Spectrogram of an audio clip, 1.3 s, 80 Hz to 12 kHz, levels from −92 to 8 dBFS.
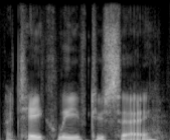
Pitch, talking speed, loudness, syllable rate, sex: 110 Hz, 235 wpm, -19 LUFS, 5.2 syllables/s, male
